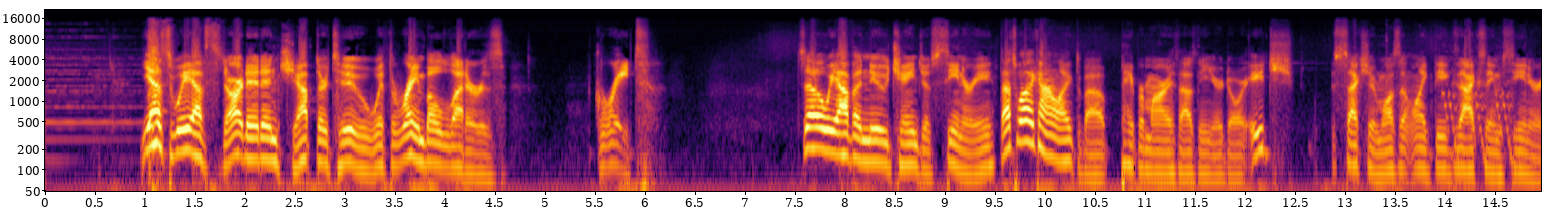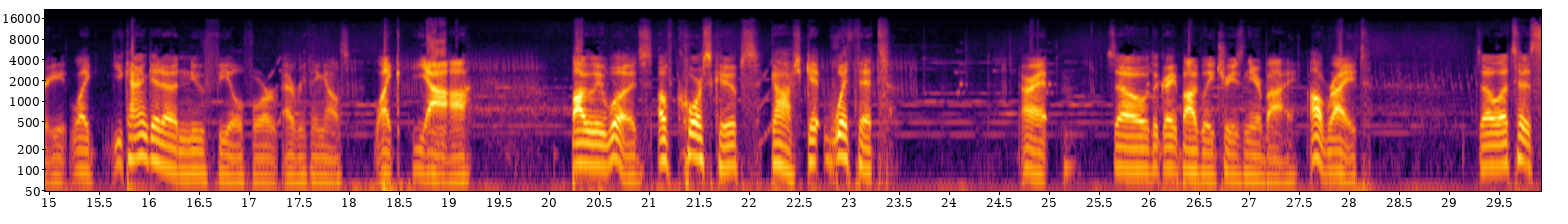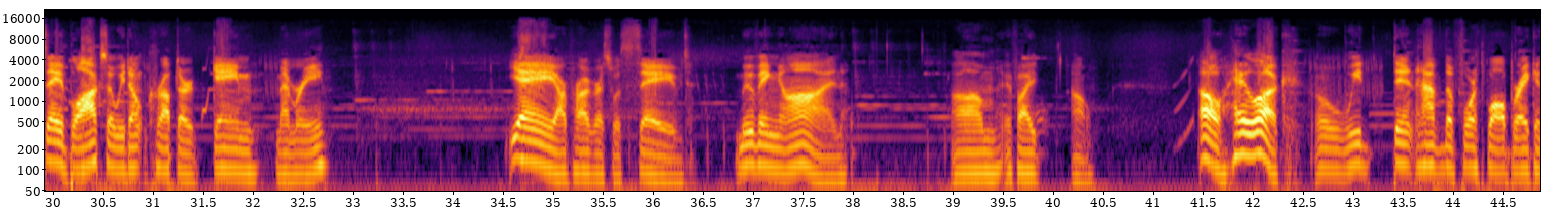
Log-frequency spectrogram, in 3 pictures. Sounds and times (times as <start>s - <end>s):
Music: 0.0s - 1.4s, 13.3s - 15.0s, 15.9s - 44.8s
Speech: 1.0s - 4.6s, 5.5s - 6.2s, 7.6s - 19.2s, 20.2s - 23.4s, 24.7s - 25.0s, 25.6s - 28.2s, 29.3s - 32.8s, 34.6s - 38.0s, 39.0s - 40.4s, 41.5s - 44.8s.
